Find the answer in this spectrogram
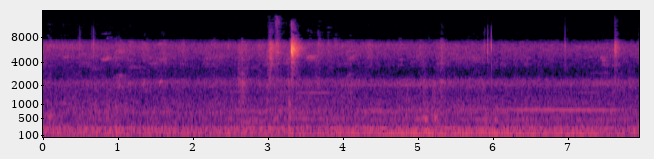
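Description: Steady low rumble and hum of a moving train heard from inside the carriage, with a few light clicks, the sharpest about three seconds in.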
